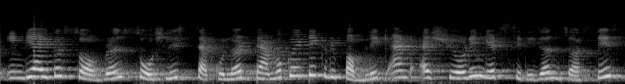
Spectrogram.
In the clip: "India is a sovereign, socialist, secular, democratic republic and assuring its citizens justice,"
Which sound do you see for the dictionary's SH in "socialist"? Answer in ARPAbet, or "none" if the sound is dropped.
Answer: SH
